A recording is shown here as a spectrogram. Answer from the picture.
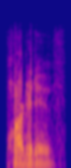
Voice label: "partitive", American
